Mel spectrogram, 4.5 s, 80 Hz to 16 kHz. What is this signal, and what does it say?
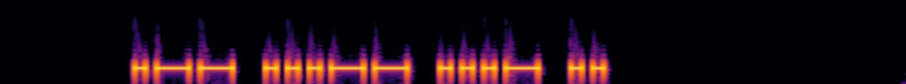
Morse code, heard as a keyed tone, about 26 wpm, 700 Hz. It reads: W3VI
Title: Speed Racing - USA Call Signs 22wpm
